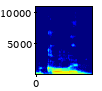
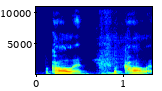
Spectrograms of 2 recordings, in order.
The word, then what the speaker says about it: Bacolod: some locals here in Bacolod. Oh, okay, so no flooding really in Bacolod. Bacolod. I think it's Bacolod. It's like bacaw lead, like a lead in a pencil, lead, bacaw.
